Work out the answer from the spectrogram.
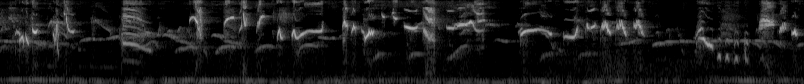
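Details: Oriental magpie-robin, a kept bird in full, highly agitated song: a dense run of varied whistles, sweeping slurred notes and sharp chirps, phrases tumbling one after another with only brief gaps.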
